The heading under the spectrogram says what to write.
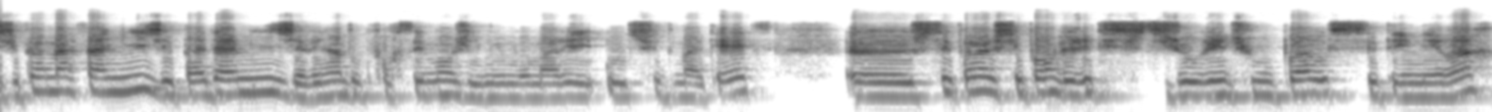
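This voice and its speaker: Her intonation is fairly even. The woman's delivery comes at a very fast pace. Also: medium pitch for a woman. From northern France. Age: 20s. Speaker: caller. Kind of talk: testimony.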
